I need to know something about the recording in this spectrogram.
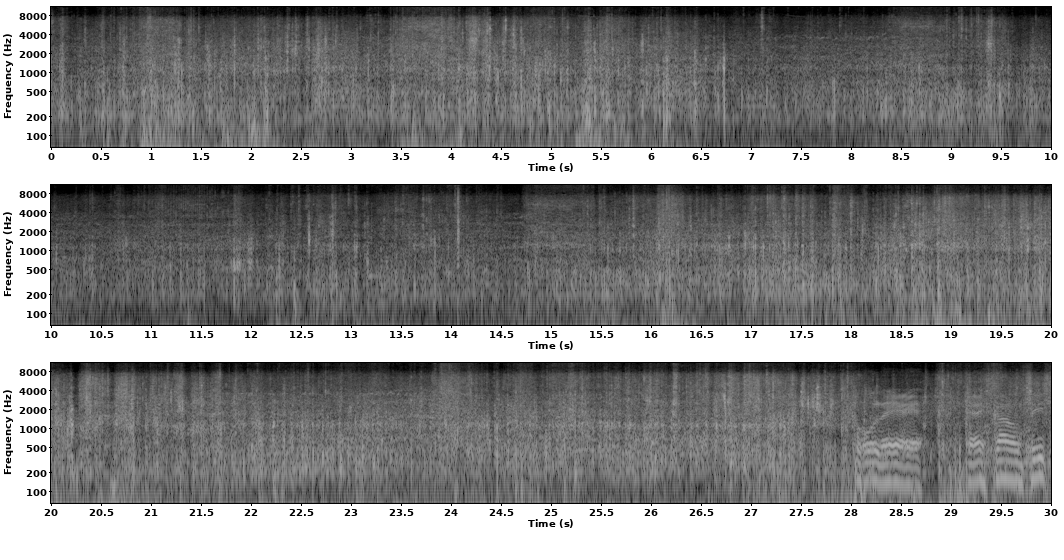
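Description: Mountain bike riding down a loose, rocky trail: tyres crunching over stones, with constant rattling and knocking from the bike as it jolts over the rocks. A voice comes in near the end.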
